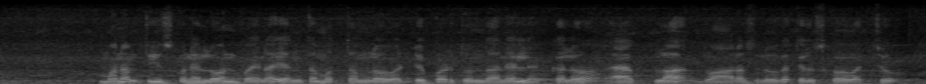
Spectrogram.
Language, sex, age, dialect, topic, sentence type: Telugu, male, 25-30, Southern, banking, statement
